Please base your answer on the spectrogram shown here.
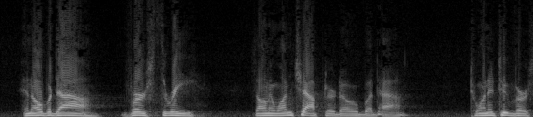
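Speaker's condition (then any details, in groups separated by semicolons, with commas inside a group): No condition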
